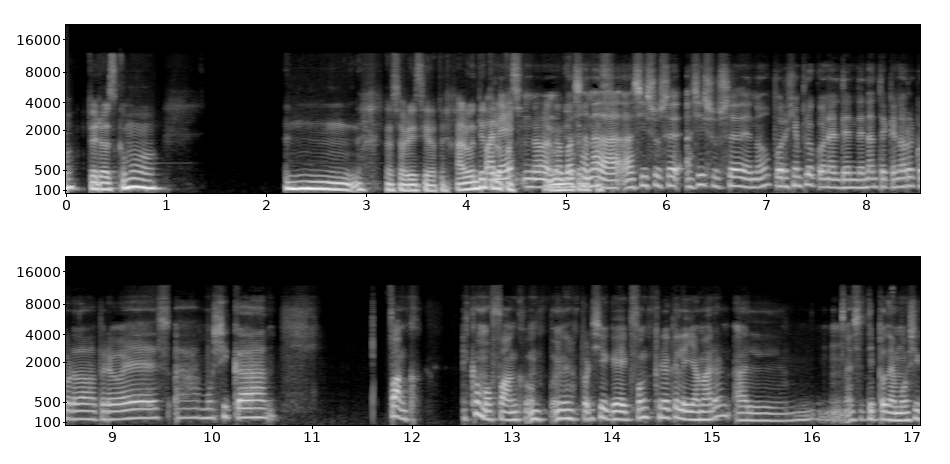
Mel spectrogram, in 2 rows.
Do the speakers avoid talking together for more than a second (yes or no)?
no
